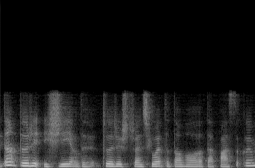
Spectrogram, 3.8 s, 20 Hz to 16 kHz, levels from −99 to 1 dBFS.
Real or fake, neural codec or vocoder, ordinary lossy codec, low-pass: fake; codec, 16 kHz, 0.3 kbps, FocalCodec; AAC, 64 kbps; 7.2 kHz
